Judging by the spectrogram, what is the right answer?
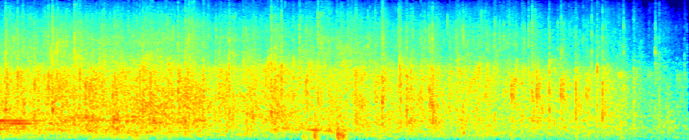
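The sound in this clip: Warm church applause welcoming a pastor to the pulpit for his farewell Sunday sermon, a full, brisk patter of many hands that holds steady and then tapers off near the end.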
